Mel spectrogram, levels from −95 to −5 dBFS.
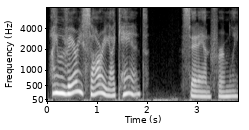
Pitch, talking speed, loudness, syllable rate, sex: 215 Hz, 140 wpm, -18 LUFS, 4.4 syllables/s, female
